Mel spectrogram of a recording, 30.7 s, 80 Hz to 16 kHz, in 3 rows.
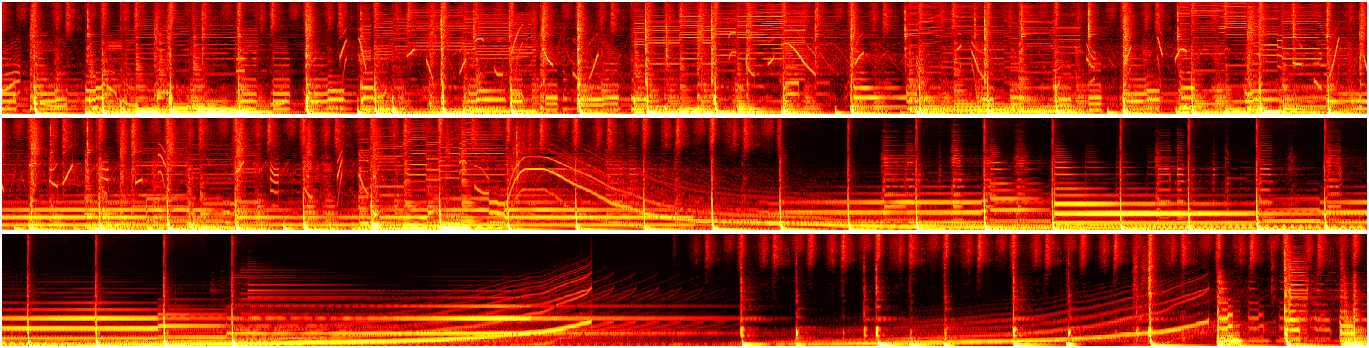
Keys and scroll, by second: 15.6 BackSpace, 16.0 BackSpace.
